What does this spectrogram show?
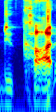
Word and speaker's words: ducat: Ducat, I just want to mention briefly, apparently it's pronounced ducat, but I'm going to keep pronouncing it Ducat after our friendly or not so friendly goal from Star Trek Deep Space Nine, one of my more favorite television series.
